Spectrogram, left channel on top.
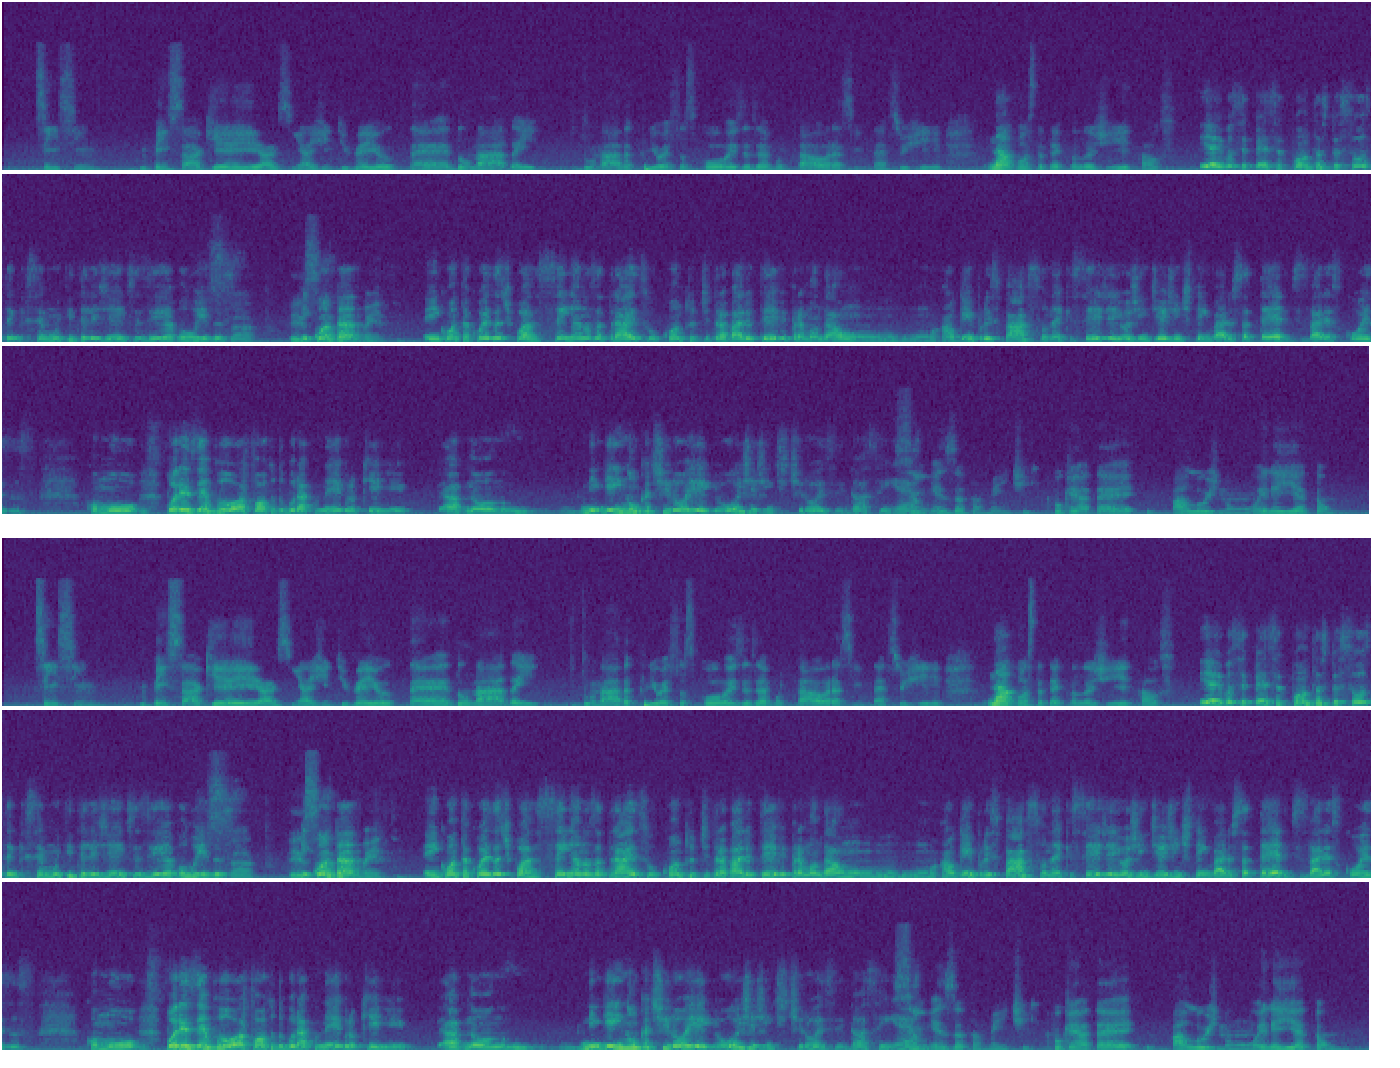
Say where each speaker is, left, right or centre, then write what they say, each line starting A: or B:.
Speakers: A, on the right; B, on the right.
A: Sim, sim. E pensar que, assim, a gente veio, né, do nada e do nada criou essas coisas. É muito da hora, assim, né, surgir
B: Não,
A: o avanço da tecnologia e tal.
B: e aí você pensa quantas pessoas têm que ser muito inteligentes e evoluídas.
A: Exato. Exatamente.
B: E quanta Enquanto a coisa, tipo, há 100 anos atrás, o quanto de trabalho teve para mandar um, um- um- alguém para o espaço, né, que seja, e hoje em dia a gente tem vários satélites, várias coisas, como,
A: Ex-
B: por exemplo, a foto do buraco negro, que ah, no- no- ninguém nunca tirou, e hoje a gente tirou isso. Então, assim,
A: Sim,
B: é uma...
A: exatamente. Porque até a luz não, ele é tão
